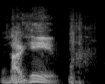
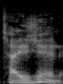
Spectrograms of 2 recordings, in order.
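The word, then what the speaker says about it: Tajín: proper pronunciation of that chis tahen tahen not taen as somebody has been saying for a long time that looks like me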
